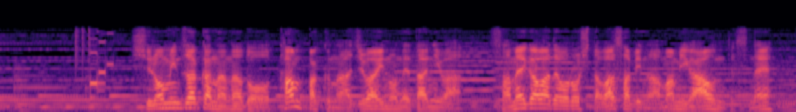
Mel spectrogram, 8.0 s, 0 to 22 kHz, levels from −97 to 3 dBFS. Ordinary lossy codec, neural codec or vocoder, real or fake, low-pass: none; none; real; none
